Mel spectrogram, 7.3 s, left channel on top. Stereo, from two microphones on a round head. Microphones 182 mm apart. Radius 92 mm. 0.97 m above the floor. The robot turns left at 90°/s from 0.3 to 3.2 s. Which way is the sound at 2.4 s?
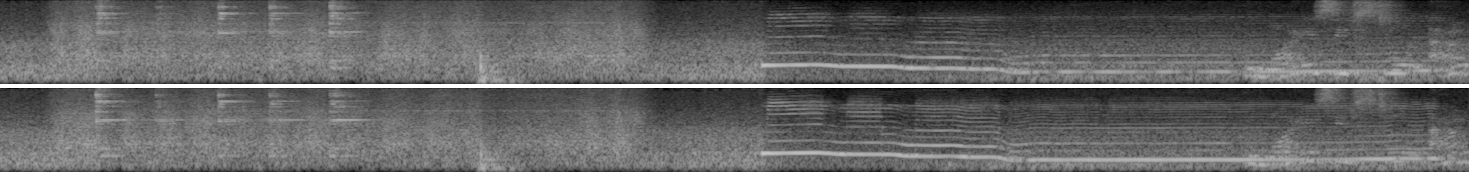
90° left.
